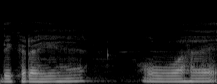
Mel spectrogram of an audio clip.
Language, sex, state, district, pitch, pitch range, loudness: Hindi, male, Bihar, Saharsa, 135 Hz, 135-140 Hz, -35 LUFS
